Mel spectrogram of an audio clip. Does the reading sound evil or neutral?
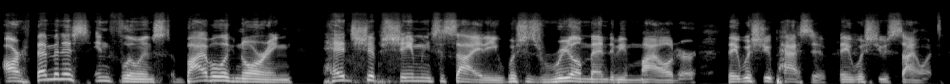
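evil. It is read in a sinister, evil-sounding voice.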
